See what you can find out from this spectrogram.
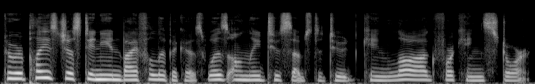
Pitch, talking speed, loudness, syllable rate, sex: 210 Hz, 155 wpm, -18 LUFS, 4.8 syllables/s, female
